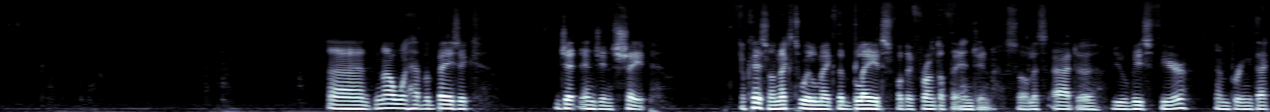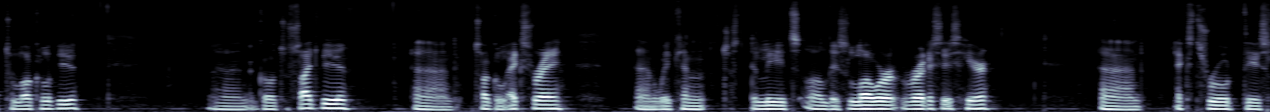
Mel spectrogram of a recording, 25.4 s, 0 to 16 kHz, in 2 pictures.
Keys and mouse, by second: 0.6 ctrl+b, 2.0 alt+a, 2.2-6.0 middle drag, 2.7 Tab, 3.4 d, 7.1 ctrl+z, 7.1-8.7 drag, 8.7 middle click, 9.9 shift+a, 12.3 KP_Divide, 13.8 d, 15.3 Tab, 16.4 z, 18.0 alt+a, 19.0 1, 19.2-21.2 drag, 20.1 Delete, 23.1-24.8 drag, 24.3 ctrl+z, 24.3 alt+a, 24.6 e.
